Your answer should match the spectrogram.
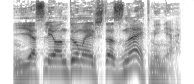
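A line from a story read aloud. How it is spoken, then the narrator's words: Growled. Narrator (Russian): прорычал Карса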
